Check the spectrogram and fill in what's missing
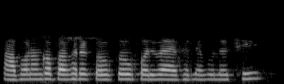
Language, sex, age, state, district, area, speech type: Odia, female, 18-30, Odisha, Subarnapur, urban, conversation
